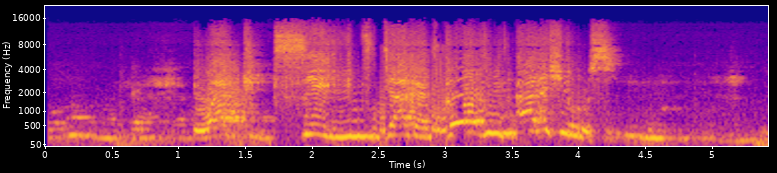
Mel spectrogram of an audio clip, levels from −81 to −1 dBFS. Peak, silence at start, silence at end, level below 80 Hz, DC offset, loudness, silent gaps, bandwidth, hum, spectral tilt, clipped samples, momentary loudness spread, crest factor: 0 dBFS; 0.05 s; 0 s; -40 dBFS; under 0.1%; -11 LUFS; none; 16 kHz; none; -2.5 dB/octave; under 0.1%; 13 LU; 12 dB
